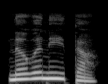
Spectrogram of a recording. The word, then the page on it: ನವೀನತೆ: navīnate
